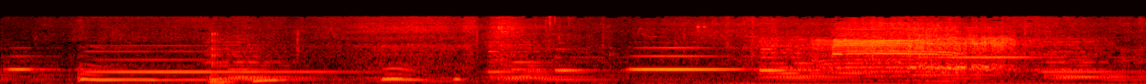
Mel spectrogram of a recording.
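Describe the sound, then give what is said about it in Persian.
Several sheep bleat across the scene in a place where thorny plants grow, overlapping wavering calls at moderate loudness, some higher-pitched voices joining toward the end, with no one speaking. “چرا این گوسفندا نمردن؟ اینجا هم که خار هست.”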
